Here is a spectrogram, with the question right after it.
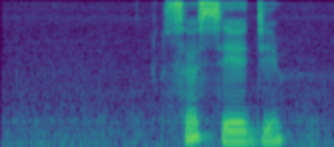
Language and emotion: Russian, neutral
